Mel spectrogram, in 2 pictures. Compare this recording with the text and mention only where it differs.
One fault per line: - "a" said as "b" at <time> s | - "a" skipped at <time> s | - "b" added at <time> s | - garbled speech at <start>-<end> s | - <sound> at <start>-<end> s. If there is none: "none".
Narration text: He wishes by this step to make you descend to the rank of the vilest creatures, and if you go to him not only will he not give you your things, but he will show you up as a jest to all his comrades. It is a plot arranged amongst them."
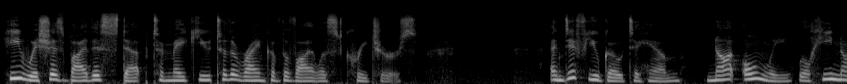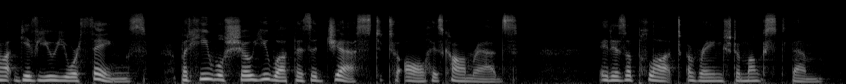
- "descend" skipped at 2.1 s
